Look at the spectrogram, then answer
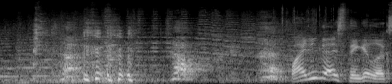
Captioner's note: laughing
